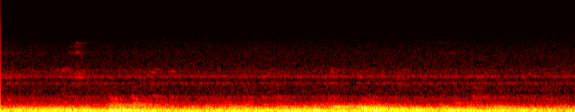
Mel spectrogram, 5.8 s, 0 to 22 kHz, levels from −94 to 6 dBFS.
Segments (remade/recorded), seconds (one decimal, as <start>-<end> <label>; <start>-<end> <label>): 0.0-0.4 recorded; 0.4-1.5 remade; 1.5-5.8 recorded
